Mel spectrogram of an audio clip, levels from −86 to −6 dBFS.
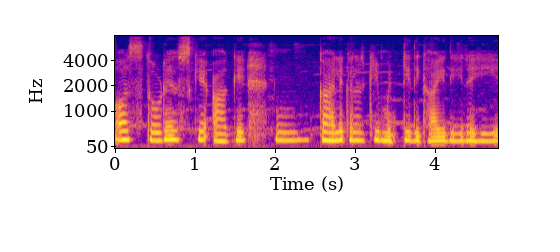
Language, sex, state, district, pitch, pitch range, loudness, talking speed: Hindi, female, Bihar, Vaishali, 215 Hz, 200-225 Hz, -16 LUFS, 175 wpm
